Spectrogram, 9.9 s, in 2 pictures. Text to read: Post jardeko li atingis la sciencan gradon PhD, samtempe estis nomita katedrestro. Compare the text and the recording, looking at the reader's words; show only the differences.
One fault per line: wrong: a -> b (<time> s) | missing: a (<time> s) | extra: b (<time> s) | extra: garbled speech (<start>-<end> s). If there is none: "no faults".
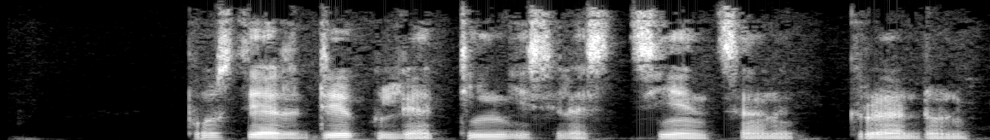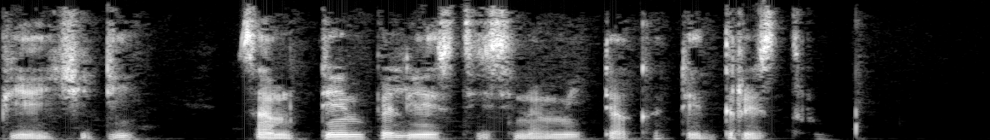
extra: li (7.0 s)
